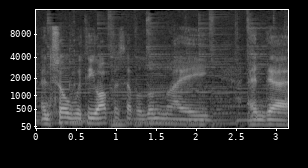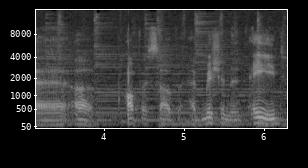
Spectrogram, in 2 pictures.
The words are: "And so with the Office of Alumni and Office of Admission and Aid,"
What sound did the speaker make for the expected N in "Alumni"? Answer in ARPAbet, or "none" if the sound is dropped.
none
